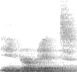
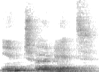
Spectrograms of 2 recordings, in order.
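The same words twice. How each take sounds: First: The t is not clearly pronounced. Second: The t is clearly pronounced. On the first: "we say internet" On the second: "the British say internet"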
